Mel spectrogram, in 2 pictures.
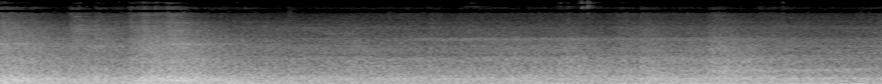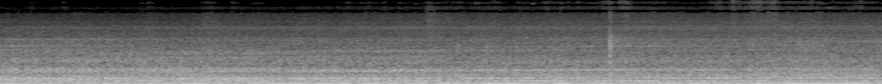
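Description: New York City subway train in the station: a louder rumble in the first two seconds, then a steady hum with a few held tones.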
